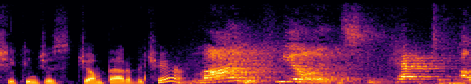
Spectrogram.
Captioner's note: none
